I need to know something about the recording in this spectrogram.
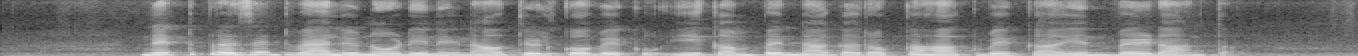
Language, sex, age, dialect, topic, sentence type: Kannada, female, 41-45, Northeastern, banking, statement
